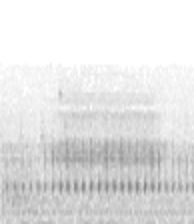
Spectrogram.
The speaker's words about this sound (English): That, my friends, is a haddock. Don't blame me. British Museum recorded that, and that is a haddock.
